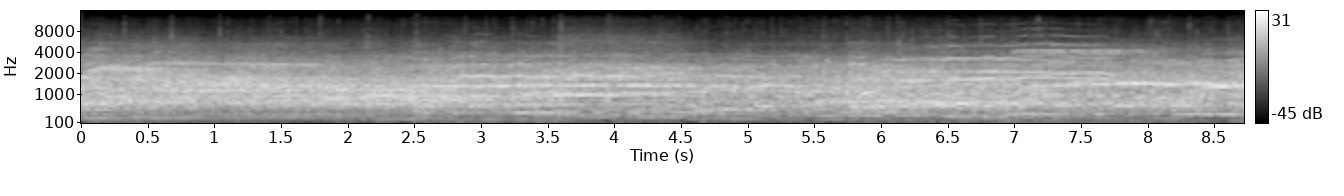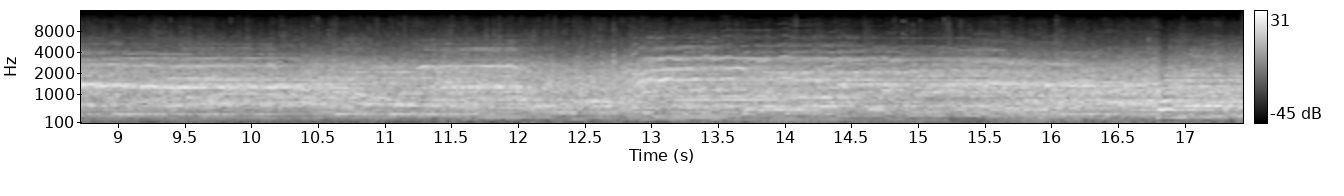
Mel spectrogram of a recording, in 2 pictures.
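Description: Music playing loudly while a crowd cheers and applauds.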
